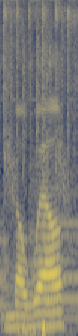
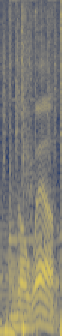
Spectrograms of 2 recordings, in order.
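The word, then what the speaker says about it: Noël: My name is Noel Michael Smith with an accent on the E. No L. Not Noel, Noel Michael Smith.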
